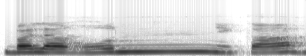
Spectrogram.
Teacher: غین کو پر پڑھنا ہے، آگے نون کی تشدید ہے، غنّے واجبہ کریں گے، 2 کاؤنٹ کرنا ہے۔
